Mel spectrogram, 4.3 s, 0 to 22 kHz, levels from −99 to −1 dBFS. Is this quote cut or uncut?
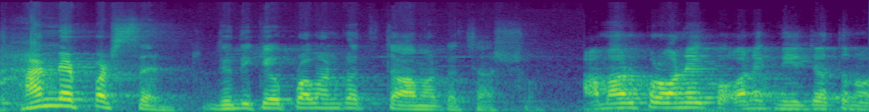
cut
